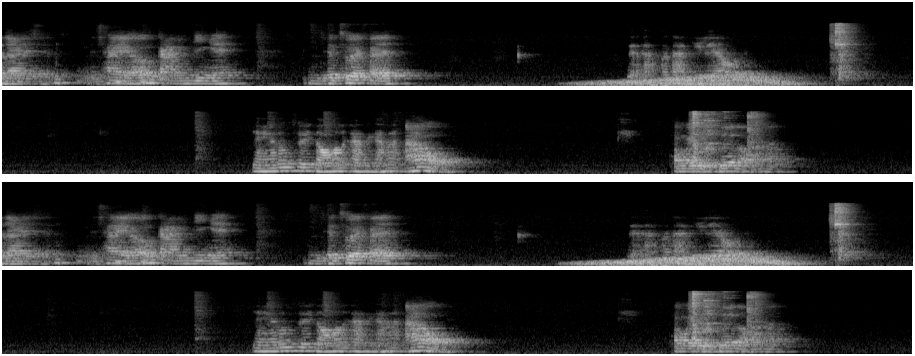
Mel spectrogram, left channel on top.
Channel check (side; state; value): both; normal; correlation 0.50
